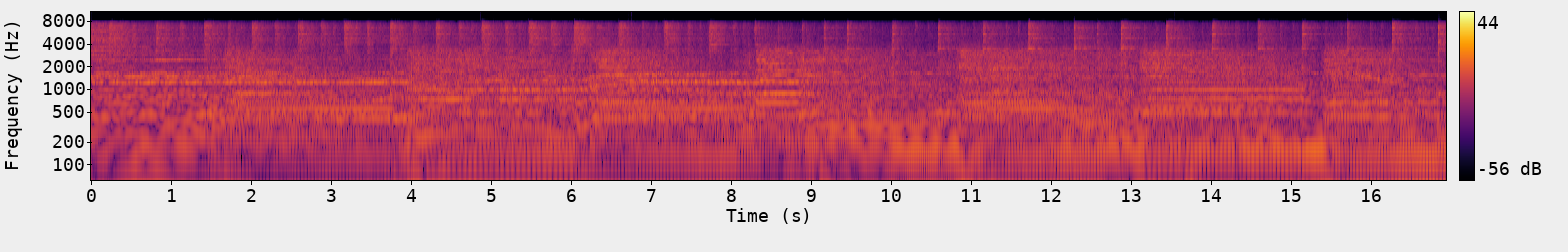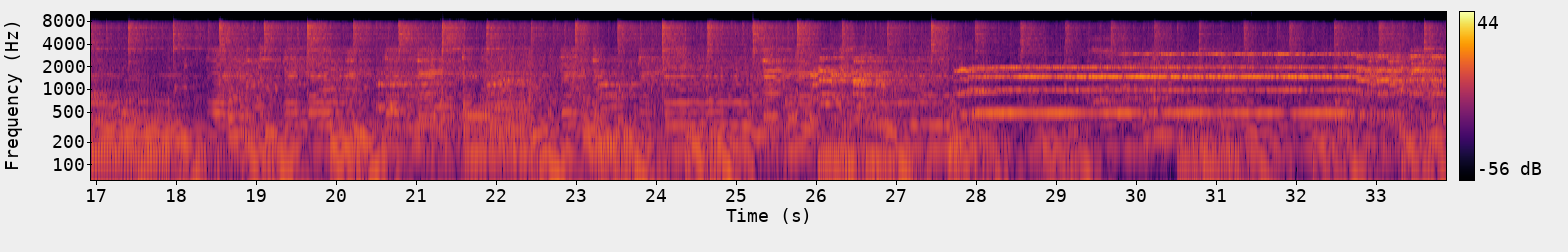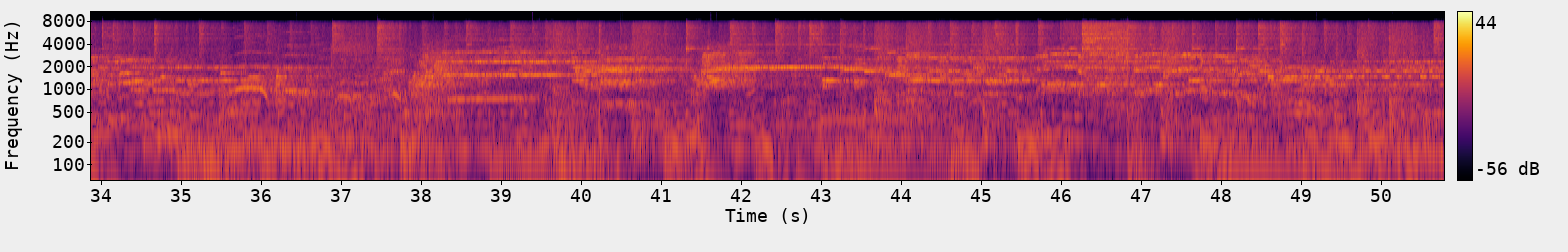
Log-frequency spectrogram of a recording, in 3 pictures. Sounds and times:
Music: 0.0s - 50.7s.

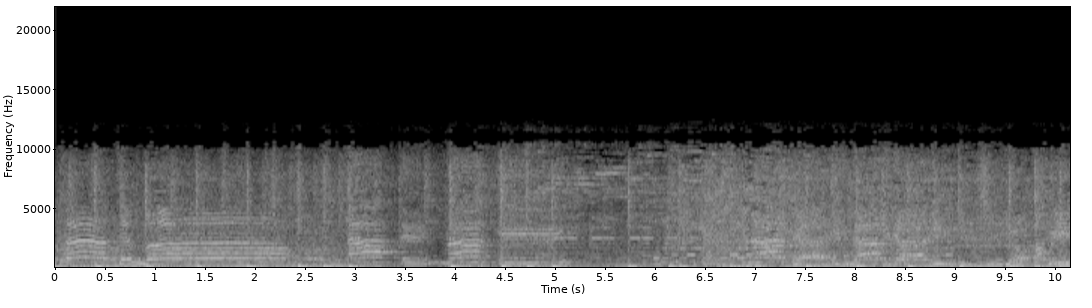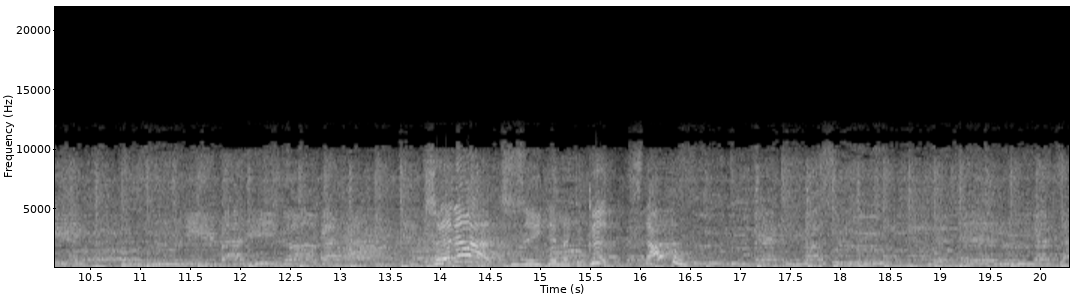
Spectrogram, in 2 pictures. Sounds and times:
Singing: 0.0s - 5.3s, 6.9s - 20.2s
Pop music: 0.0s - 20.2s.

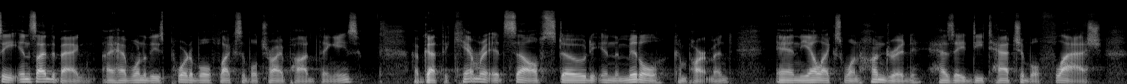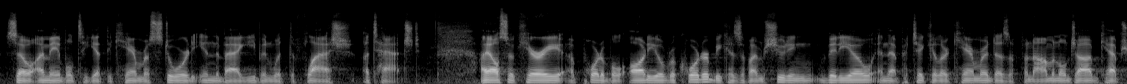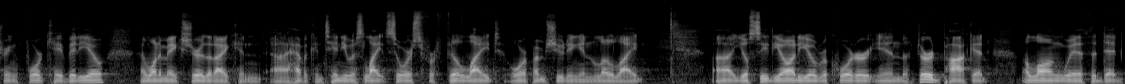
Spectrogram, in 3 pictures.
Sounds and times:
Speech: 0.0s - 29.0s, 29.6s - 33.7s.

